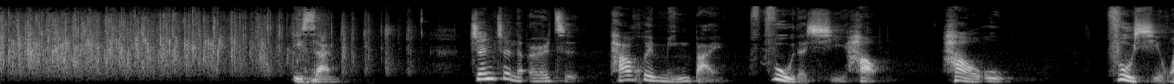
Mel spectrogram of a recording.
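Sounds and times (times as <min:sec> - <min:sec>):
audience clapping hands: 0:00.0 - 0:04.3
speech: 0:02.9 - 0:03.5, 0:04.8 - 0:08.9, 0:09.5 - 0:10.2, 0:11.2 - 0:11.7.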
